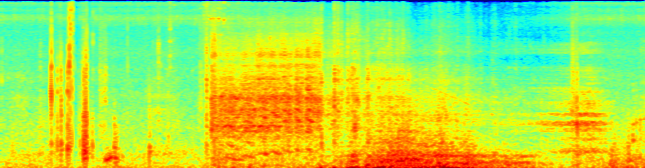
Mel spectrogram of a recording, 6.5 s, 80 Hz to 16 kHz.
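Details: Ford Crown Victoria 4.6 DOHC with low compression, after replacing IAC, TPS, plug wires, plugs, coil packs, starting on new ECU: brief cranking, then smooth, even idle; normal start and run.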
